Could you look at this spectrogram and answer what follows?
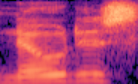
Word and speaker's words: noticed: So, today she had noticed that grandma. Today she had no noticed that grandma. Okay. So, here you're saying noticed. Okay. So, take out that e sound. Instead of noticed, it's noticed.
